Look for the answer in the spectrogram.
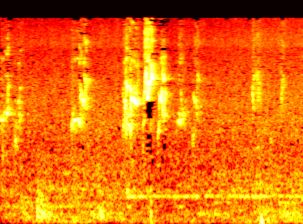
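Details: Pair of green opaline lovebirds in the morning giving bright, high chirps, a loud squeaky double note at mid-clip flanked by softer tweets and a faint low thump.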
